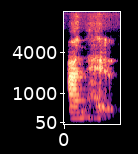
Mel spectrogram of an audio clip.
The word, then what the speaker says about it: ángel: a a e a 什么的发音没有这种发音变化音，发音很简单，所以它就是 a 发 r，所以就是照着西文发音 ángel，只有两三个简单的变化，可是你很快就会，你掌握了，你就都会念了。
